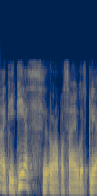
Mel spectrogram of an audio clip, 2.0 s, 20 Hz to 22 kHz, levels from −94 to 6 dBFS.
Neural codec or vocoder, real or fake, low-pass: none; real; 7.2 kHz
